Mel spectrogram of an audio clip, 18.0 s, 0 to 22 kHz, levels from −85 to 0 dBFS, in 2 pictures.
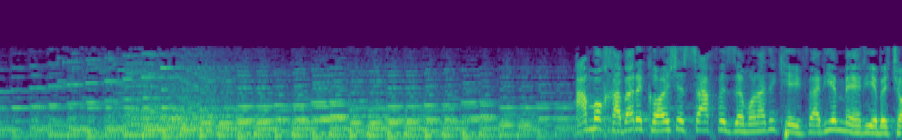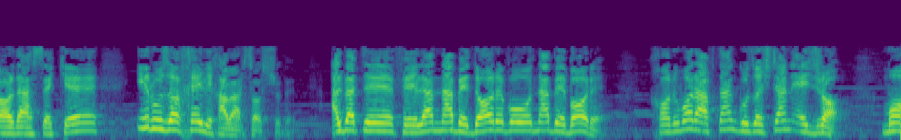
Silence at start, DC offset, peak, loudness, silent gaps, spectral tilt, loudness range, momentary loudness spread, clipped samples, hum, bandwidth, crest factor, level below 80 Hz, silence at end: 0 s; under 0.1%; -2 dBFS; -18 LUFS; none; -6 dB/octave; 6 LU; 11 LU; under 0.1%; none; 6.6 kHz; 16 dB; -42 dBFS; 0 s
